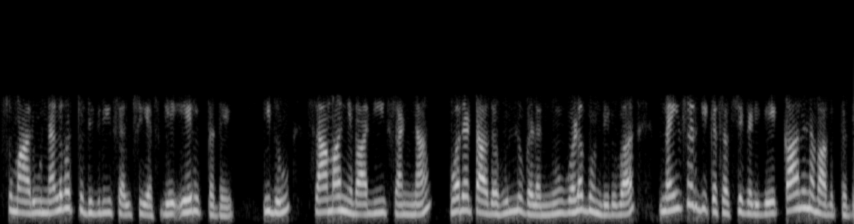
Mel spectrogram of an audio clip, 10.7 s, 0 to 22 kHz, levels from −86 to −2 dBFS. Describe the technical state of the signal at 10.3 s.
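At 10.3 s the signal shows tandem speech coding, present throughout the clip. The sound points to two low-rate coders in series, consistent with G.729A at 8 kbit/s, joined by a G.711 A-law link. The second coder re-encodes the first one's already degraded output, so errors compound. The speech sounds rough, muffled and warbly, with nothing above 3.7 kHz.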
